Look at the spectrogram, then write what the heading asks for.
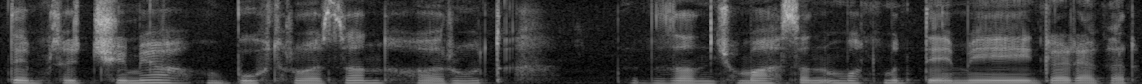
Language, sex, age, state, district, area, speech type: Kashmiri, female, 30-45, Jammu and Kashmir, Shopian, urban, spontaneous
